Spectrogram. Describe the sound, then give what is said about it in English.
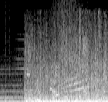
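A subspace shockwave hits a starship: a steady tonal hum is cut off by a sudden heavy boom, which swells into a loud, dense, rumbling roar that holds to the end. “Bridge! What was that? Are we under attack? I'm going up there. We don't know, Doctor. We'll keep you informed. Bridge out. Neva, same question as the doc. That was a subspace shockwave,”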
